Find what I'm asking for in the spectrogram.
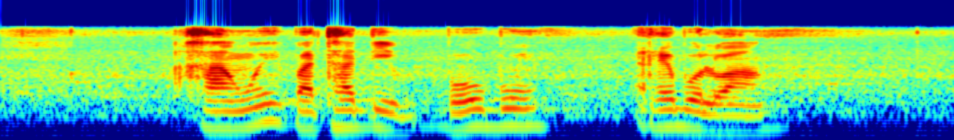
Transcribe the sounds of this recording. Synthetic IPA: χaŋwɛbatʰatʼibobʊ | rɪbʊlwaːŋ̩

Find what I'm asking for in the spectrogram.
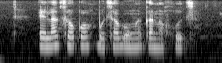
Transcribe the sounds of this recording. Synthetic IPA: ɛlat͡ɬʰɔkɔbʊt͡ɬʰabʊŋwɛkʼanaχʰʊːt͡ɬʰɪ̥

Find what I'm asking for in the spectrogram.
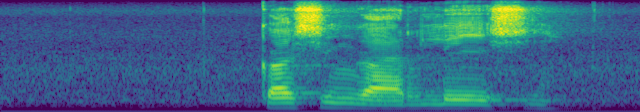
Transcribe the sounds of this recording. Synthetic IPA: kaʃiŋɡarileːʃi

